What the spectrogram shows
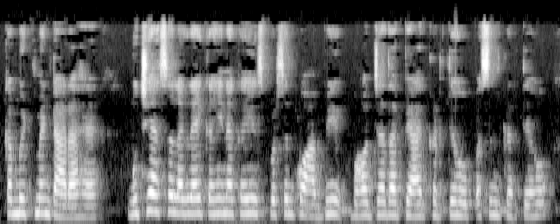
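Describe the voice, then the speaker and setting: A woman's voice: fairly high pitch, steady tone, fairly quick, dark tone, a little hiss or hum. A woman with an Indian accent and a congested, pinched-nose nasal voice from a cold, giving an informal tarot reading and mixing in English words. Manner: mixes in English words, repeats check-in phrases. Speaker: tarot reader.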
